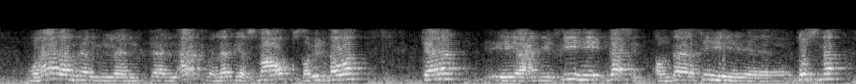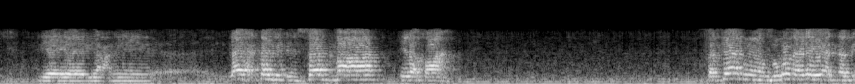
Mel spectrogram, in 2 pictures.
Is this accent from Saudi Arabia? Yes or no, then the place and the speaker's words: no; Egypt; كان يلد يعني باللغة العامية عندنا في مصر بيلد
